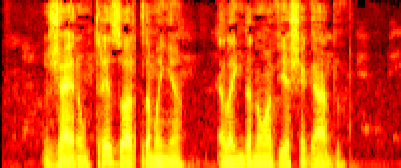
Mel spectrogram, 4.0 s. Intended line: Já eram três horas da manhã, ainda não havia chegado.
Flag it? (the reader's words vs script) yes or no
yes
